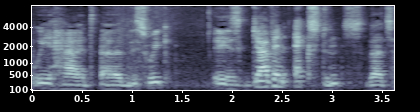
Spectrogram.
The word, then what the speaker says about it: Gavin Extence: the choice that we had this week is Gavin extant that's how you pronounce it a first-time writer debut author the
